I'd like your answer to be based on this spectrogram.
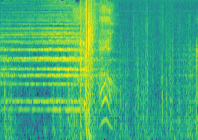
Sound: thump; gasps

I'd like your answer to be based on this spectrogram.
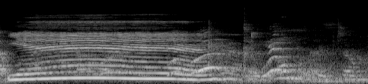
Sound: cheering

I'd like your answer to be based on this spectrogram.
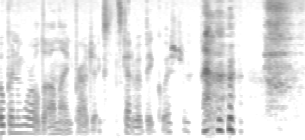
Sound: laughing

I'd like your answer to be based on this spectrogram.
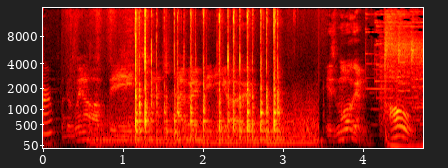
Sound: drum roll with hands

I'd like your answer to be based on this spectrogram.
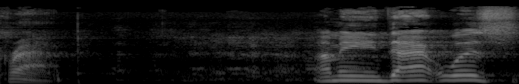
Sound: audience laughter

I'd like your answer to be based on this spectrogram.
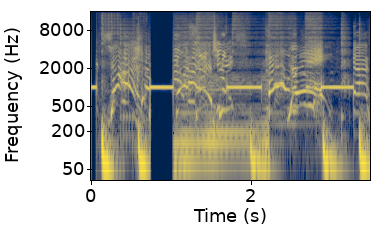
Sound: beep

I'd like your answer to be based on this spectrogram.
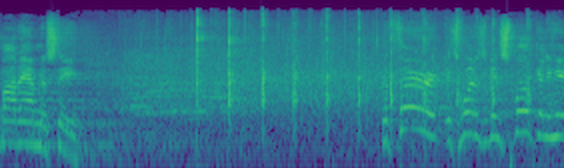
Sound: applause

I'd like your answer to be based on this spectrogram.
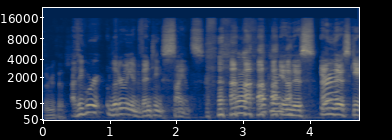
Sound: laughs

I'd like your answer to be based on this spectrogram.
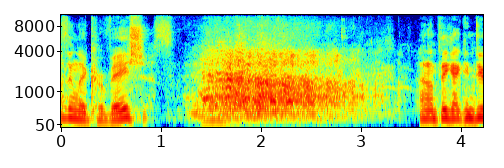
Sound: laughter

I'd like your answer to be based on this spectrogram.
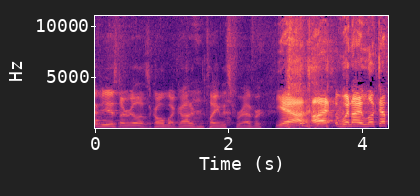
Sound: laughs

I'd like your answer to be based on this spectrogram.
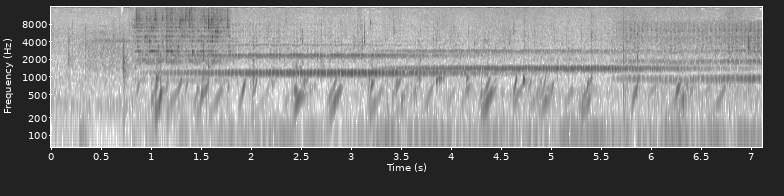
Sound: chemicals bubbling; eerie music

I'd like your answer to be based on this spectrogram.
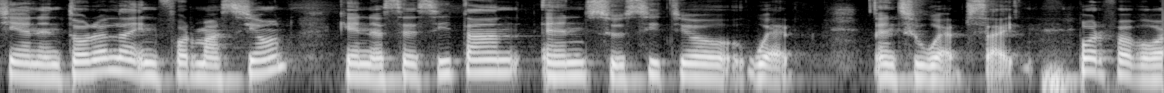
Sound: speaking in foreign language

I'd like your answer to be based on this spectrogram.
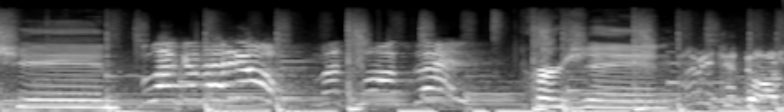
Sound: speaks foreign language

